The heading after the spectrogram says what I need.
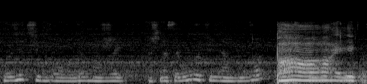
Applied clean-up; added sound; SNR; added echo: none; Toilet flush; -5 dB; reverberation time 0.2 s.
